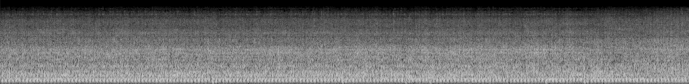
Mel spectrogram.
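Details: Ariens ST824 8 hp snowblower, throttle stuck at about mid-range, started right up: small single-cylinder engine holds a steady, even beat with no misses or knocks; normal running.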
